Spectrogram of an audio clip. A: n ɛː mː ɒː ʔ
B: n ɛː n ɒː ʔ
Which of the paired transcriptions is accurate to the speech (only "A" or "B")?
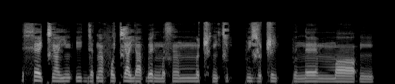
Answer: A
